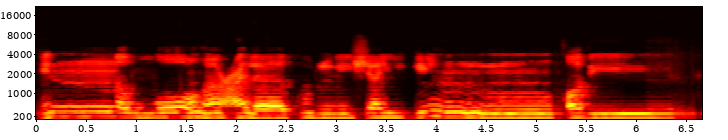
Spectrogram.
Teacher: قدیر کی را جو ہے باریک پڑی جائے گی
